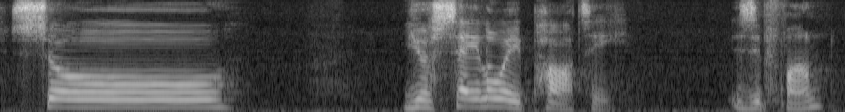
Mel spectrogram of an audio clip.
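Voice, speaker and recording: A woman's voice: medium pitch, slow, a little mellow. A woman conducting a casual promotional interview in a chatty, encouraging way.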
